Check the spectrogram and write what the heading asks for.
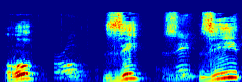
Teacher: رو زی تھوڑا سا بھی کھینچیں گے تو ہم اپنی طرف سے یا کو وجود میں لا رہے ہیں, ایک یا ایجاد کر رہے ہیں, یہ صحیح نہیں ہے.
